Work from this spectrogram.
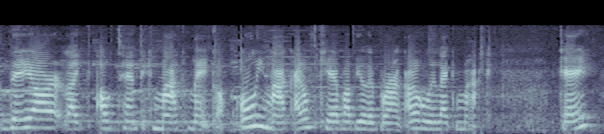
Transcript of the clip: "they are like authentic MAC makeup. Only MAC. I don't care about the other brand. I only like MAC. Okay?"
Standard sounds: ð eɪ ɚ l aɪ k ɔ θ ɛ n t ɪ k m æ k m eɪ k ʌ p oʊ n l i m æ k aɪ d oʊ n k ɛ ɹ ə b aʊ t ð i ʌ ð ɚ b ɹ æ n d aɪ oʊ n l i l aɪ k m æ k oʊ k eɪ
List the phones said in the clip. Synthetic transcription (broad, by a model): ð eɪ ɚ l aɪ k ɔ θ ɛ n t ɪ k m æ k m eɪ k ʌ p oʊ n l i m æ k aɪ d oʊ n k ɛ ɹ ə b aʊ t ð i ʌ ð ɚ b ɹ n aɪ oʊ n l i l aɪ k m æ k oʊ k eɪ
